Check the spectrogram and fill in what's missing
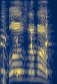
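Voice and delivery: ordinary talk, nothing marked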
